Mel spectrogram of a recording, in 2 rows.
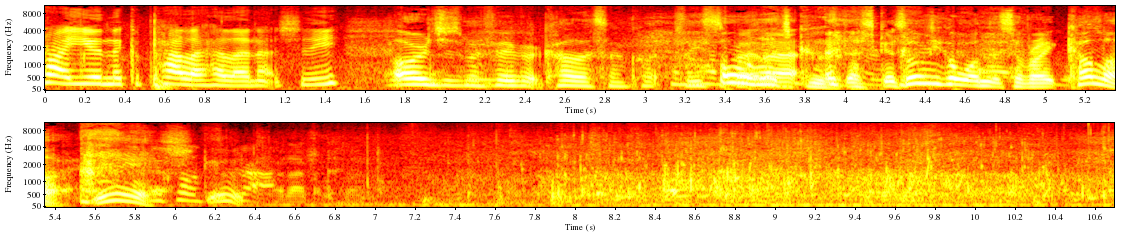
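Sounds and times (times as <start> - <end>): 
speech: 0.0 - 6.8
laughter: 3.2 - 6.1
kayak sliding into water: 7.2 - 10.6.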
